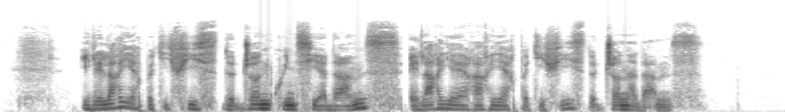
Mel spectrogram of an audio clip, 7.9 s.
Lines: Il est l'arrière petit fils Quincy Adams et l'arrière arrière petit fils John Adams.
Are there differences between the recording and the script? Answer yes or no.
yes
